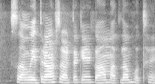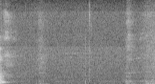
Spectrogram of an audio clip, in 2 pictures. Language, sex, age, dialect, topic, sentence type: Chhattisgarhi, female, 18-24, Central, banking, question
